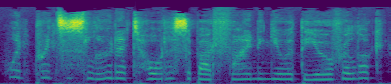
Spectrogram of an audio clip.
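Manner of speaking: near tears, sniffling; tearful Fluttershy. A narrator's reading. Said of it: "the sniffling mare".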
